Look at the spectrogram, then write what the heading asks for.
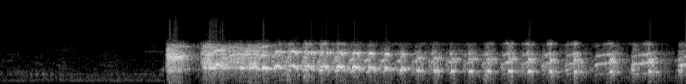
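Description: Chicken calling loudly, starting a little under two seconds in: a long pitched call that breaks into rapid clucks, about four a second, toward the end.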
